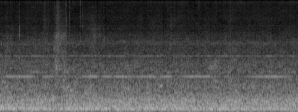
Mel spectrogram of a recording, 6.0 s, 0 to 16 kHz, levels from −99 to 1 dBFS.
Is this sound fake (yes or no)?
yes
